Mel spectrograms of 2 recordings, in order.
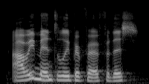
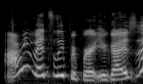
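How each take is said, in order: First: Said in the usual way. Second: Laughing re-ask. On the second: Shown as a demonstration.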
